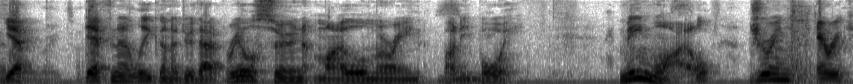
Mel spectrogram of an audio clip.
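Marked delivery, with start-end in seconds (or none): none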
